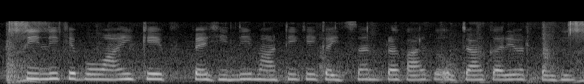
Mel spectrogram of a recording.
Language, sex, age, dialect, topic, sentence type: Chhattisgarhi, male, 60-100, Central, agriculture, question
